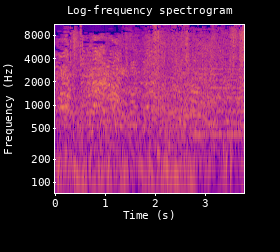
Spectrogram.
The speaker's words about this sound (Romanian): Iar aceste zgomote și strigăte aparțin unei mulțimi de câteva sute bune de oameni din Praga înșelați, victime ale celei mai mari farse din istoria recentă a Cehiei.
